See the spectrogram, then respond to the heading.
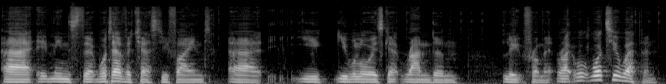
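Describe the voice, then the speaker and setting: A woman's voice: rumbling low, normal speed, a little mellow. A woman, chatting through a game as the host, with dry jokes and stammered restarts. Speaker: channel host playing a minecraft minigame. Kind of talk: casual gaming commentary.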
